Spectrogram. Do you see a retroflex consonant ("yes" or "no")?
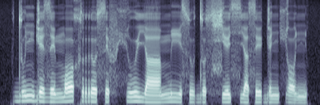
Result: no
